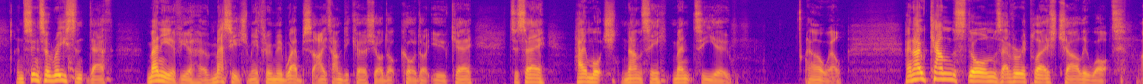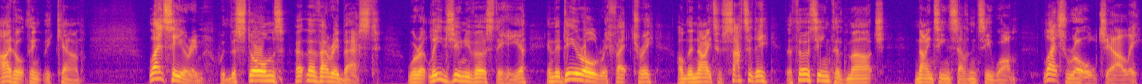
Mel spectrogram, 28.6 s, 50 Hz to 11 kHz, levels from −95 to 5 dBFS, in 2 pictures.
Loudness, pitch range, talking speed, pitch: -17 LUFS, 95-145 Hz, 150 wpm, 110 Hz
